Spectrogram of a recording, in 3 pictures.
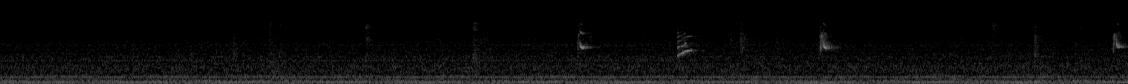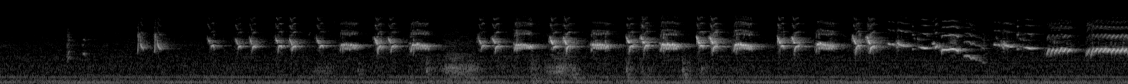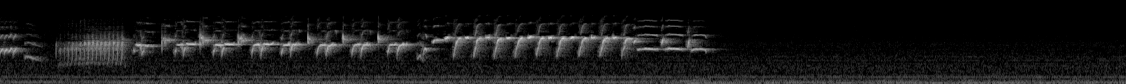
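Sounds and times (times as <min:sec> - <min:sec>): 
low steady hum: 0:00.0 - 0:33.8
canary song: 0:05.6 - 0:07.2, 0:08.0 - 0:08.6, 0:11.0 - 0:29.8.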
